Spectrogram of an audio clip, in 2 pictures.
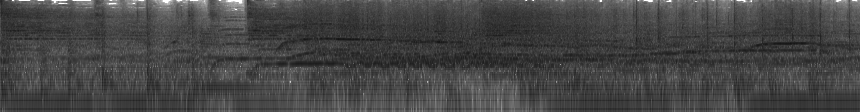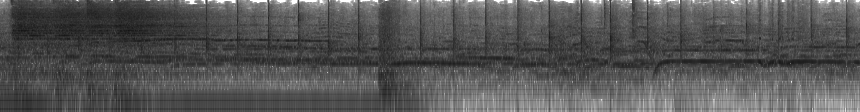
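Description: Live pop song from a small amateur band: drum kit, electronic keyboard and electric guitar, with singing voices over them. The low bass notes stop about three-quarters of the way through, leaving the voices and drum hits.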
